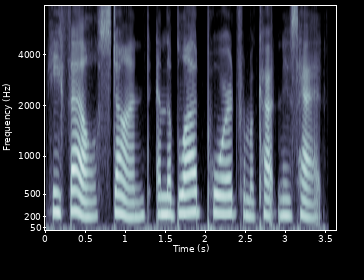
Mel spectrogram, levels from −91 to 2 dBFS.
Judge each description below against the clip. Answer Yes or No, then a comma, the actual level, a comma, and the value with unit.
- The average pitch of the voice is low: No, high, 225 Hz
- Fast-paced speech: Yes, fast, 215 wpm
